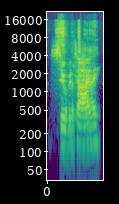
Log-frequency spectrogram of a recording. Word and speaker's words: Subutai: painting of Conan, Valeria, and how do you pronounce the other guy? Subutai.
